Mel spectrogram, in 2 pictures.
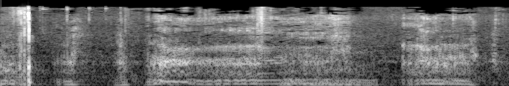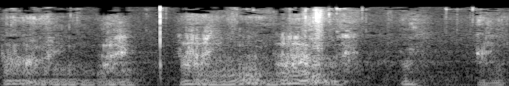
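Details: Cairn Terrier versus Jack Russell Terrier, both household dogs, squabbling over a golf glove; quick growls in pulsing bursts with a couple of sharp clicks or snaps.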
